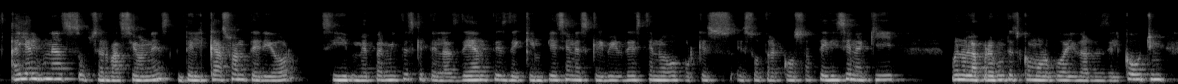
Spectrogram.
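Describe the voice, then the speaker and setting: A woman's voice: medium pitch, darkish tone. A woman moderating an online class who politely relays chat comments to the teacher. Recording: roomy echo.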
